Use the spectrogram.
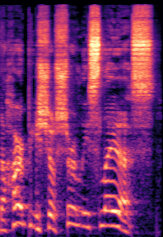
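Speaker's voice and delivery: high terrified townsperson; fearful wail. Acted. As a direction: moan in dread, voice pitched high. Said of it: "some are yelling things like".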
